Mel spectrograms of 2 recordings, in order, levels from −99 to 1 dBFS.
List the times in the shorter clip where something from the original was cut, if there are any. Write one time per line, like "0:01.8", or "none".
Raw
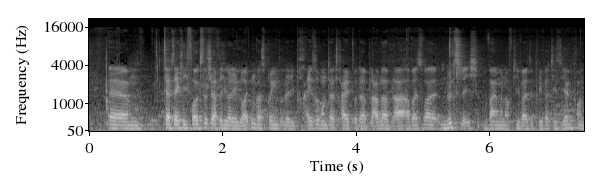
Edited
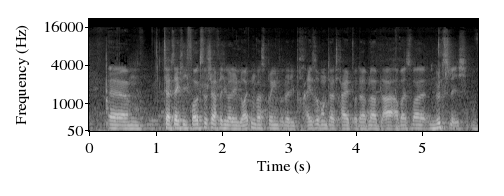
0:04.2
